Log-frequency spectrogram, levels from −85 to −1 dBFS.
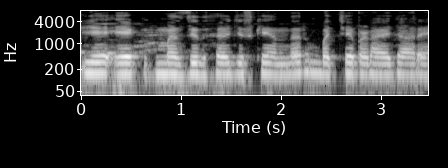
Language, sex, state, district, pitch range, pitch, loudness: Hindi, male, Chandigarh, Chandigarh, 145-150 Hz, 145 Hz, -17 LUFS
